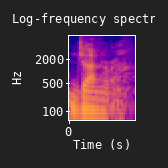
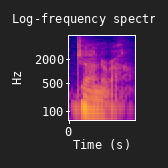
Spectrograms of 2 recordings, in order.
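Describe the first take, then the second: Both takes have the same delivery.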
